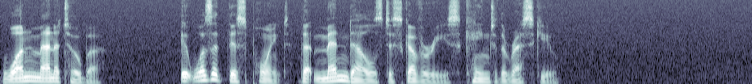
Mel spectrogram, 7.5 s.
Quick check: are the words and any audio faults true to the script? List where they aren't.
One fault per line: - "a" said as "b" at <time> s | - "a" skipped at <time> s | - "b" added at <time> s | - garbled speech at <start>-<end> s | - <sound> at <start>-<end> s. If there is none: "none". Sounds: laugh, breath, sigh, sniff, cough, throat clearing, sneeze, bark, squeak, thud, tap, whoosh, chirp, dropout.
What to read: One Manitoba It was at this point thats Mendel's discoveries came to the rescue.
- "thats" said as "that" at 3.0 s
